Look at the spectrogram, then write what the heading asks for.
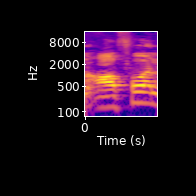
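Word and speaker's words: often: गोष्टी शिकणं गरजेचे आहे इथे लिसन म्हणजे टी सायलेंट आहे सॉफन ऑफन हेसन म्हणजे टीच बघा सायलेंट असतो जी एच इथे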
